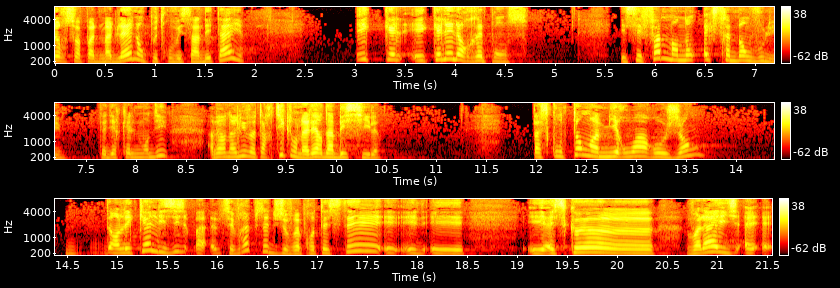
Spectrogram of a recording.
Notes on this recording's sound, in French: au Théâtre de Mâcon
